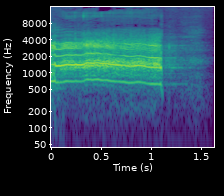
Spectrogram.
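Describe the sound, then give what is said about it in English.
A loud, sustained shriek made by a human voice imitating the unhappy cry of a man with an unclean spirit in a synagogue, holding steady for about a second before cutting off and trailing away. “kind of a shriek, an unhappy shriek, because a man with an unclean spirit was in the synagogue.”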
